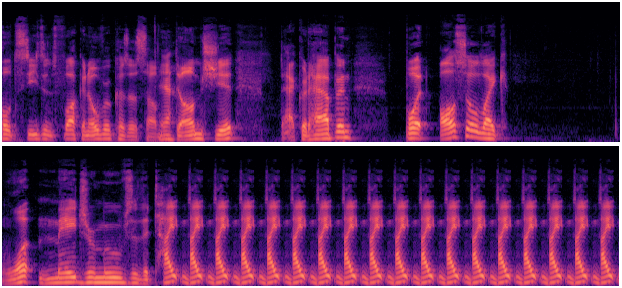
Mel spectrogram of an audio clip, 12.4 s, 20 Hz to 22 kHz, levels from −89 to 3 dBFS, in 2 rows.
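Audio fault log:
8.06–12.36 s, broken-record loop. A 257 ms fragment repeats exactly, back to back, 17 times, running to the end. Whatever should have followed is gone. The likely cause is a stalled player or stream that kept resending its last held fragment.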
